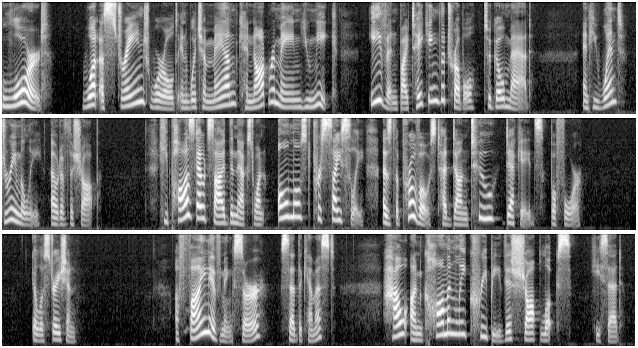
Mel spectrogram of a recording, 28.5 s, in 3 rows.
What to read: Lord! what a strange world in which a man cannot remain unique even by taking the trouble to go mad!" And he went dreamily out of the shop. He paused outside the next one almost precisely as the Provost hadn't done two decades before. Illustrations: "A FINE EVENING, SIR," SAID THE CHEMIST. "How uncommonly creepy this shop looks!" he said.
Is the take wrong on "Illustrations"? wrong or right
wrong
